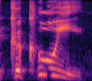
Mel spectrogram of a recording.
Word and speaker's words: Kukui: also the man repping the Kukui beads, because that's how you pronounce it.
